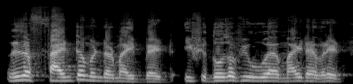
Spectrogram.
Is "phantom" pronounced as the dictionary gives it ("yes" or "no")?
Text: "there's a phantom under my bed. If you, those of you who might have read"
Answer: yes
